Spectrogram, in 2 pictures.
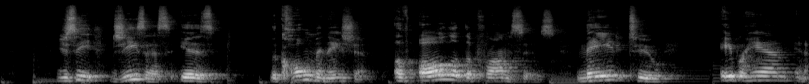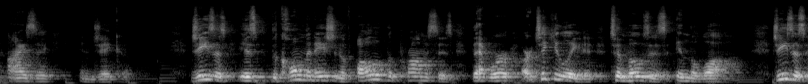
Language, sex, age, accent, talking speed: English, male, 30-49, American, 135 wpm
